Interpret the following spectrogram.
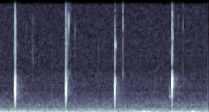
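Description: Close-miked wet kissing sounds: lips puckering and smacking against the microphone, four sharp smacks about half a second apart.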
